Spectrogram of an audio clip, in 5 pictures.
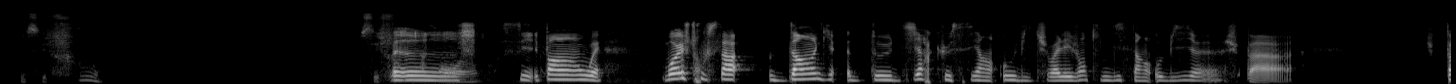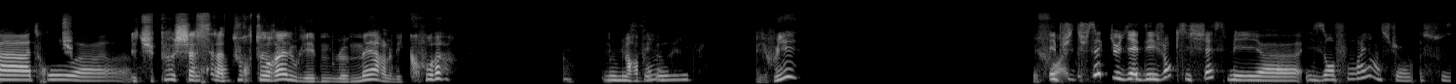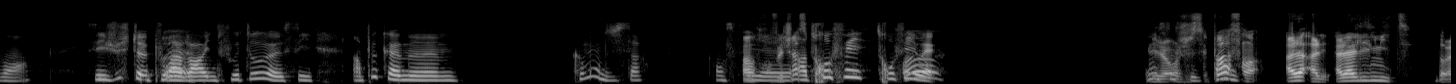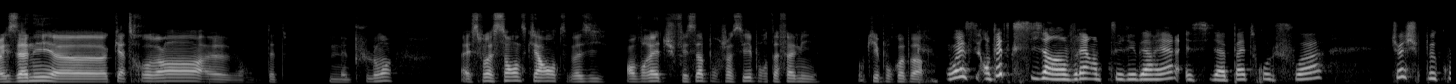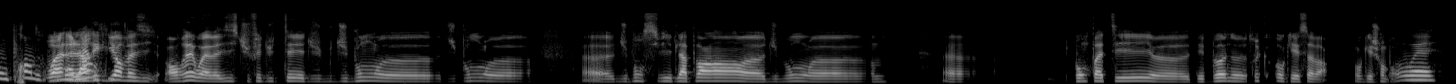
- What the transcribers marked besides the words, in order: stressed: "dingue"; other background noise; gasp; tapping; stressed: "dingue"
- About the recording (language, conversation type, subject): French, unstructured, As-tu déjà vu un animal sauvage près de chez toi ?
